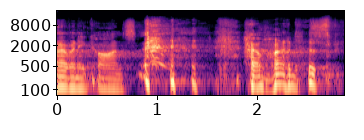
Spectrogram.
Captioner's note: laughing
